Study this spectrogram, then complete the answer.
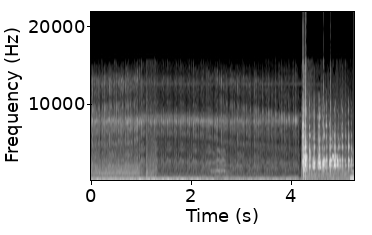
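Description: A car engine hums as a toy car speeds along.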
